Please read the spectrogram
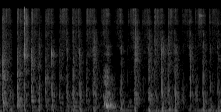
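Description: A deck of tarot cards being shuffled by hand: a quick, faint run of soft card clicks.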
